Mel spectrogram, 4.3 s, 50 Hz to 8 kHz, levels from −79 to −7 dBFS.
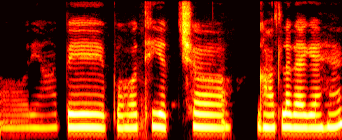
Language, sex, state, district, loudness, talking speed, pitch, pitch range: Hindi, female, Chhattisgarh, Sarguja, -13 LUFS, 140 wpm, 240 Hz, 235-245 Hz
